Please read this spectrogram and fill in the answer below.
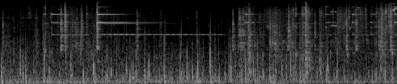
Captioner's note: bell chiming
